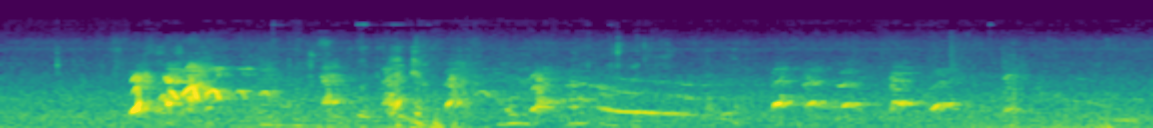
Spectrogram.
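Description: A woman talks to a puppy in a high, coaxing voice close by, outdoors.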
